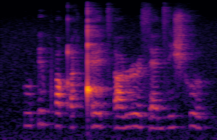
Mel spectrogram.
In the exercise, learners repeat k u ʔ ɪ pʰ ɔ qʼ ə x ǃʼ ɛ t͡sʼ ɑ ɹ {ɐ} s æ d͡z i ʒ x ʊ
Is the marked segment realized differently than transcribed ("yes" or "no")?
yes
